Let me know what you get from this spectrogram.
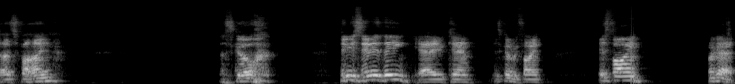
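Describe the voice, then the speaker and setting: A man with a fairly high voice speaks at a moderate pace, his pitch swinging very widely and his loudness shifting a lot, with long, frequent pauses. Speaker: home brewer streaming live. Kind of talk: casual livestream tutorial while bottling beer. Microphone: phone microphone.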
